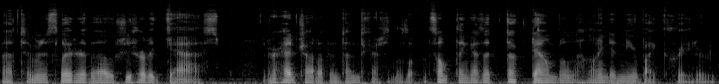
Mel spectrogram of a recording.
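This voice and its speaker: A tired man narrating a fan fiction story as an amateur reader, halting and stumbling over words. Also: sits low, flat delivery, vocal fry, a little mellow. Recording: faint background noise.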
